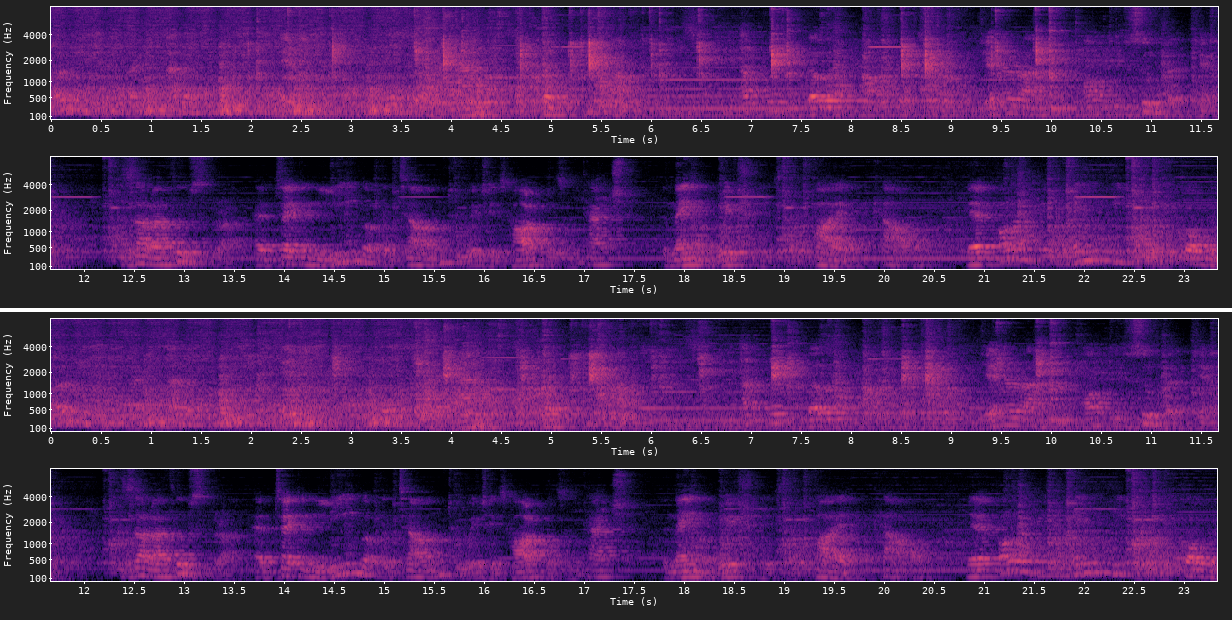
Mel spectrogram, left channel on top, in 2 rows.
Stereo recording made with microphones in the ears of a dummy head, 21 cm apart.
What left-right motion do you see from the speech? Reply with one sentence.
In this clip you hear the speech go right and come back.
